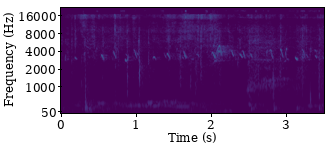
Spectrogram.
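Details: Baby chickens chirping: a steady run of short, high peeps, each a quick sweep, repeated several times a second over a low background hum and a few soft knocks.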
